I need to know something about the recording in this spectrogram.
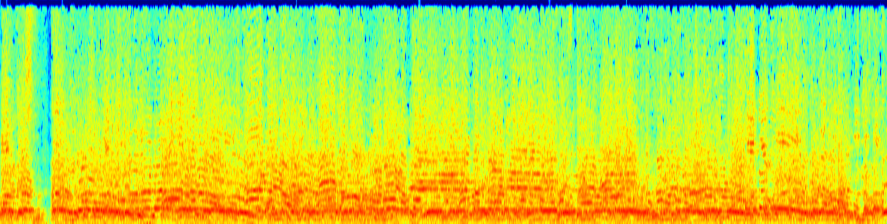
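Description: A man sings along into a microphone.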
